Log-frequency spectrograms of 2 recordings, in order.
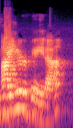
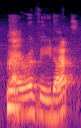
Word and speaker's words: Ayurveda: and i've been pronouncing i've been saying ayurvedic i know you say auravedic it's the ayurveda ayurveda i know it's the canadian me i say different things and people are like oh i can sense the canadian say it one more time ayurveda ayurveda means life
